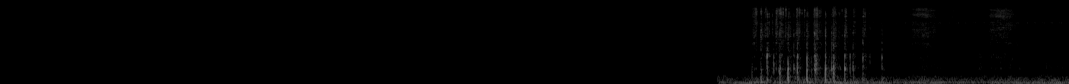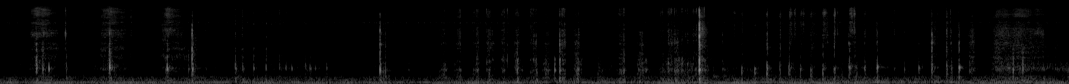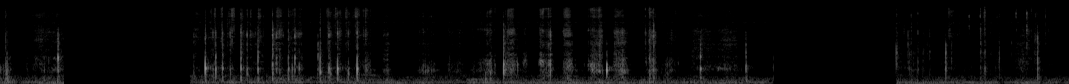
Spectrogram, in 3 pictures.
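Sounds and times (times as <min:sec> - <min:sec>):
faint steady hum: 0:07.2 - 0:22.0
paper rustling and scraping: 0:07.5 - 0:10.2, 0:10.9 - 0:22.0, 0:30.4 - 0:32.0.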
